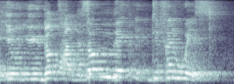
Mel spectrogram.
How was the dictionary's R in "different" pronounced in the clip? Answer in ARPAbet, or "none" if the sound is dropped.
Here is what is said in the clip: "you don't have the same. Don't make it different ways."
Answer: R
